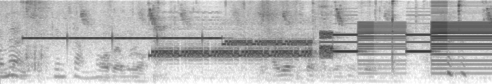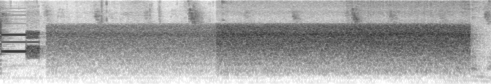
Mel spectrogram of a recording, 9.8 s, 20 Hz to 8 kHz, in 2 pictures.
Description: Dial-up modem handshake (V.34 or later), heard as a whistle, warbles, then hiss, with room echo and the noise of a restaurant.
